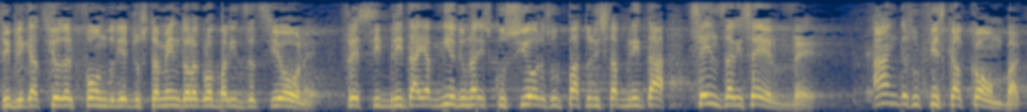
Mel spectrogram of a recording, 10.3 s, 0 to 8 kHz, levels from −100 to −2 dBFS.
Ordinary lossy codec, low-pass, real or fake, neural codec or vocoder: none; 7.2 kHz; real; none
